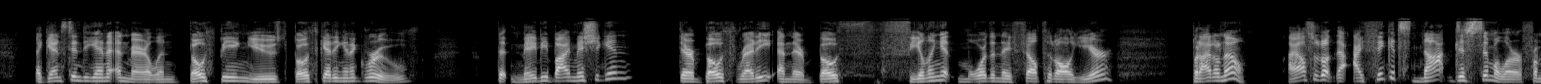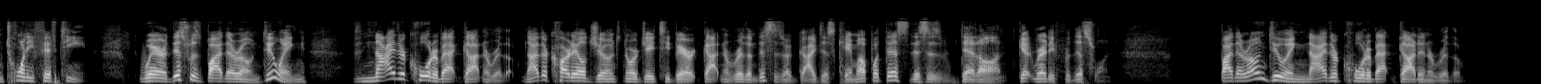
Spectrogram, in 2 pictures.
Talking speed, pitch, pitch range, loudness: 185 wpm, 150 Hz, 125-175 Hz, -20 LUFS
